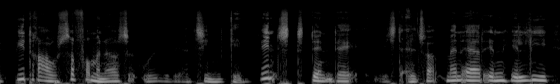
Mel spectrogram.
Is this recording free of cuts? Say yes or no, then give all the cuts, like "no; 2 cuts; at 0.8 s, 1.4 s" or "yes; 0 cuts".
yes; 0 cuts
